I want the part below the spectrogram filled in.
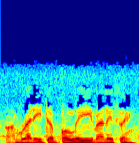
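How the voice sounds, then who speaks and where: An actor playing a wisecracking American pilot stranded in the Arctic, jaunty and joking, in an old radio drama. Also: male voice, medium pitch, very animated, normal speed, lightly acted. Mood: curious. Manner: jaunty, joking, turning alarmed. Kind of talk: 1970s radio drama acting. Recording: hissy, tinny old radio broadcast.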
